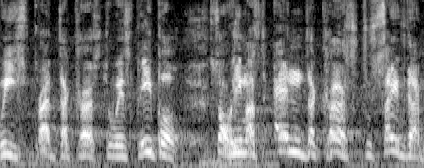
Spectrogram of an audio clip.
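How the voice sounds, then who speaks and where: A man's put-on character voice against clear background noise. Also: moderate pace. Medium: video game. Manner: gruff, intense.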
